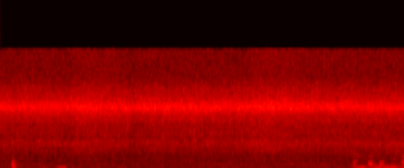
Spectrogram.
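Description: Bitter gourd pieces sizzle in hot mustard oil with five-spice tempering, a steady broadband hiss filling the whole clip at moderate loudness, with faint clatter near the end.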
